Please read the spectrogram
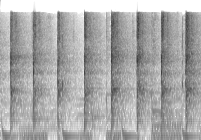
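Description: A hammer striking a block of wood held against a bicycle's bottom bracket in quick repeated knocks, about five a second, to drive a stuck seat post out of the frame. Background music plays throughout.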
